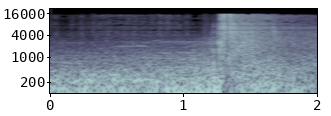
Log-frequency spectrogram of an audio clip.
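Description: Fighter jet passing low overhead: a loud, deep rumbling roar that swells into a harsher full-range rush about a second and a half in.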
